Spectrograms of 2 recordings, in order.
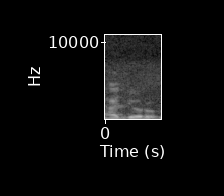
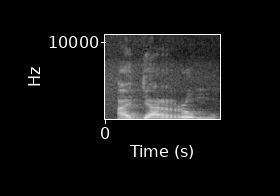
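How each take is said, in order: First: The vowel after the j is a u. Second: The vowel after the j is an a. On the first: The speaker calls it wrong. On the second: The speaker calls it right. "dengan fathah jim yang mukhaffafah"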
